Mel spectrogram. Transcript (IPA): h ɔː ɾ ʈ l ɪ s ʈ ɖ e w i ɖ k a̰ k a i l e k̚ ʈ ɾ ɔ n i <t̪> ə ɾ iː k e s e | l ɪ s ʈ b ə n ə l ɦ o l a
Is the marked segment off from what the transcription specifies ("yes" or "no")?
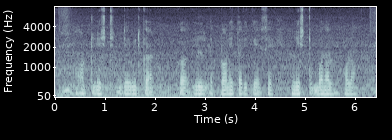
no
